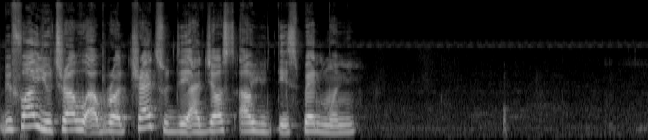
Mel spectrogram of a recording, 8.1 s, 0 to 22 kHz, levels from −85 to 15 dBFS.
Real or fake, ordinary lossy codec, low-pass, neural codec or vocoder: real; none; none; none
